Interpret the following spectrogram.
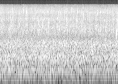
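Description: Near silence with a faint, steady hiss of rain.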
